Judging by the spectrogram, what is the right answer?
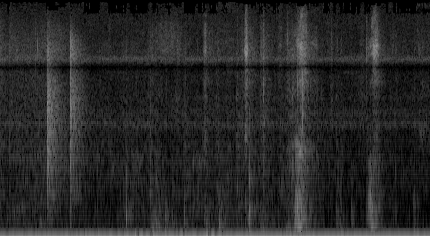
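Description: Alapaha blue blood bulldog puppies, about four and a half weeks old, play-fighting, letting out a few short yips and squeaks.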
